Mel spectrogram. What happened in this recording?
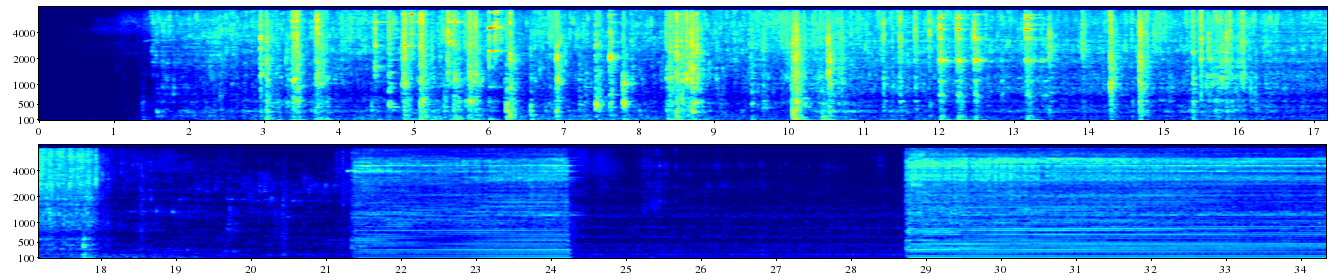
I opened the kitchen tap and washed dishes while the water was running. Then I closed the tap and turned on the coffee machine.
